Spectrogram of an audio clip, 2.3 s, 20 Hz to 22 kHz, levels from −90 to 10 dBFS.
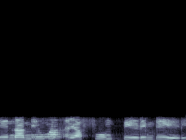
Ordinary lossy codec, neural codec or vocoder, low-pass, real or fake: none; vocoder, 22.05 kHz, 80 mel bands, Vocos; 3.6 kHz; fake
